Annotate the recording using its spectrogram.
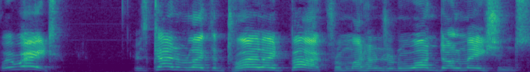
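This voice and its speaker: A man's put-on character voice, pompous in tone, extremely high-pitched, raised and projected, at a very fast pace. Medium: audio drama. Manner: pompous, bluffing.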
